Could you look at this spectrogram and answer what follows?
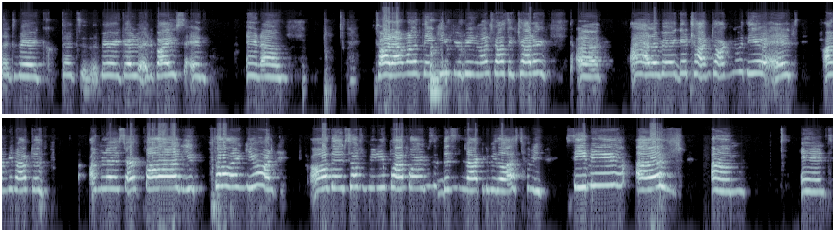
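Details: Woman with cerebral palsy whose speech is affected by the condition: dysarthria (cerebral palsy).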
